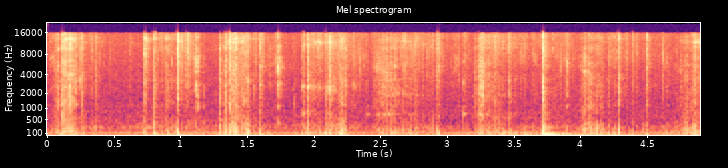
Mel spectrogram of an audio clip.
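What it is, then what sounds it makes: Dry bar soap being shaved. A solid, dry yellow laundry-type soap bar held in the hand is shaved into flakes with a metal utility knife blade. Repeated short, crisp scraping and crackling strokes sound close and dry, with a low thudding undertone and sharp clicks as the blade bites. The shavings flake off in a rapid, uneven rhythm.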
